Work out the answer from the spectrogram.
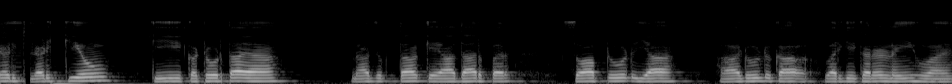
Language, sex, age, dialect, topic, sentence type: Hindi, male, 18-24, Garhwali, agriculture, statement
